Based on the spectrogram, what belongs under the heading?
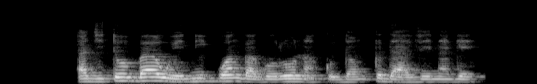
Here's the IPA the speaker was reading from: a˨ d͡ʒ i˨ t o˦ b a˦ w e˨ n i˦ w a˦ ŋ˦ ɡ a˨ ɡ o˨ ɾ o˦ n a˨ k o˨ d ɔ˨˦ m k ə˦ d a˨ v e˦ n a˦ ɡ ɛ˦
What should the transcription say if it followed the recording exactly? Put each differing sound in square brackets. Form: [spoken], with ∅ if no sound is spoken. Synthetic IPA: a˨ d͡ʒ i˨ t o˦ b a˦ w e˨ n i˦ w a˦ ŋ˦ ɡ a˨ ɡ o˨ ɾ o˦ n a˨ k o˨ d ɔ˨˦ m k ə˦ d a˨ v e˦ n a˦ ɡ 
